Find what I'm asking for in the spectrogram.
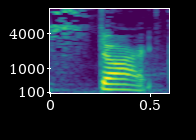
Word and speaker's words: start: 好，另外一个字是 Start Start S-T-A-R-T 开始，大家特别注意一下这个 A-R 的发音是 R R， OK，虽然在这个英式英语呢它可能也会发啊这个声音，就是那个 R 的声音不是非常的重，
